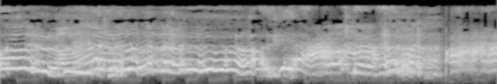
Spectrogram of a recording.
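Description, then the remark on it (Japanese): Someone loudly imitates the blubbering, wailing cry of a younger brother whose older brother was killed in the story, crying as hard as the 'full-throttle' politician. The voice swoops and wavers in pitch through several seconds of continuous sobbing sounds, with a hint of laughter mixed in. “ここの大泣き具合は例えるならもうあれですよ。フルスロットル議員ですよ。あれぐらい泣いてますが。”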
